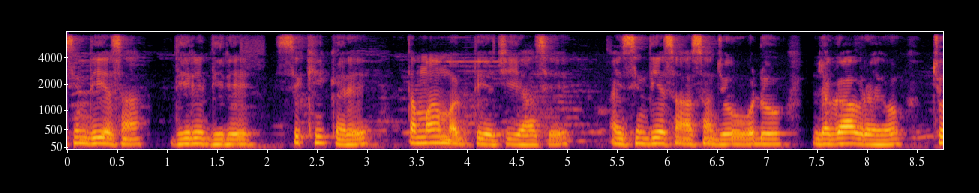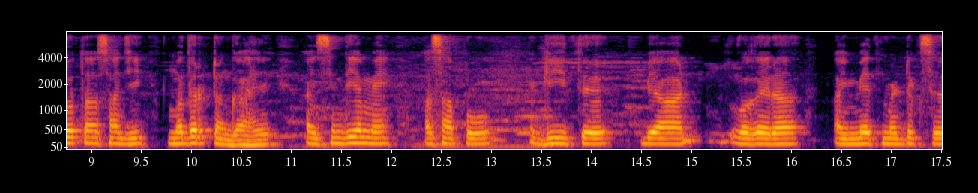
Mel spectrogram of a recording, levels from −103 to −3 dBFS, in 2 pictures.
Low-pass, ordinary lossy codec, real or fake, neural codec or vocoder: 7.2 kHz; none; real; none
